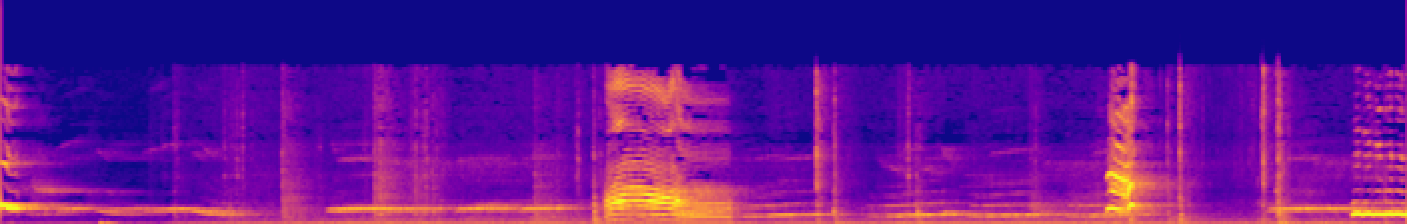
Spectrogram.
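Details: Indoor recording of a caged masked laughingthrush (poksay hongkong): varied whistled phrases, some falling, a harsh harmonic squeal midway, a wavering mid-pitched whistle, then another squeal and loud notes at the end.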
